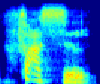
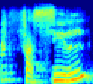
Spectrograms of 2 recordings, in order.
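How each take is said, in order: First: The stress is on the first syllable. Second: The stress is on the last syllable. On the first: The speaker calls it right. "accent shows that the stress is not on the last syllable" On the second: The speaker calls it wrong. "this is not fácil"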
